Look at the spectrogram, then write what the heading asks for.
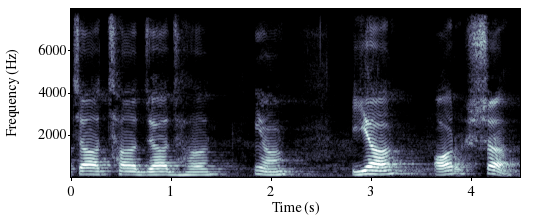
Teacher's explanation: तात्पर्य है ई चू य स तालुनी भवति, अर्थात ई च वर्ग अर्थात च, छ, ज, झ, य और श, इसका उच्चारण स्थान तालु होता है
